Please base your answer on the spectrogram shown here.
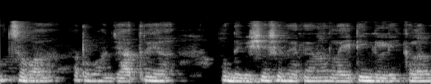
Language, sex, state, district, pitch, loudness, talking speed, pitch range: Kannada, male, Karnataka, Dharwad, 160 Hz, -15 LUFS, 140 wpm, 150-175 Hz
